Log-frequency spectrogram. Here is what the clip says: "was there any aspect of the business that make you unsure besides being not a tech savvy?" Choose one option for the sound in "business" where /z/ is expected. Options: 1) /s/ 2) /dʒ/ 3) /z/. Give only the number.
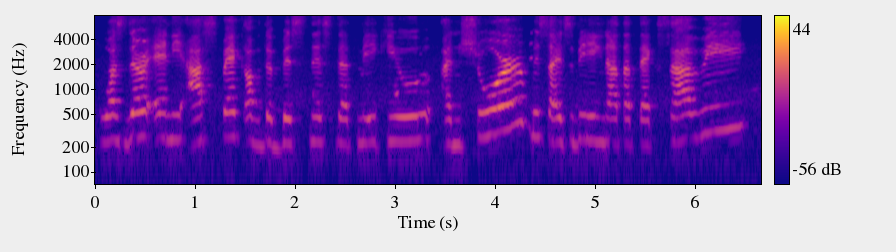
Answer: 1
